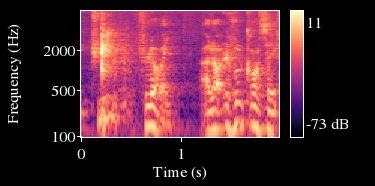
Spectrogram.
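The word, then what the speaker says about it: Puits Fleuri: Oui, du Puy Fleuri.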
